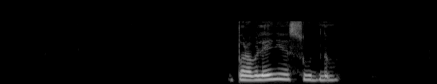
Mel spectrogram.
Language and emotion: Russian, neutral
